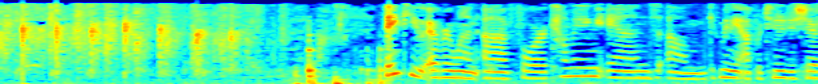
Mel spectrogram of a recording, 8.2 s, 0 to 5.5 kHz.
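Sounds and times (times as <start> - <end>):
audience applause in sharp hand claps: 0.0 - 3.4
speech: 3.1 - 8.1.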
